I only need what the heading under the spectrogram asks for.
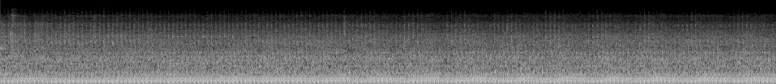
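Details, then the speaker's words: Push mower engine: small single-cylinder running at steady speed with even buzzing note and slight surge; runs fine, may need a quick carburetor clean. "see engine runs sounds pretty good too"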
